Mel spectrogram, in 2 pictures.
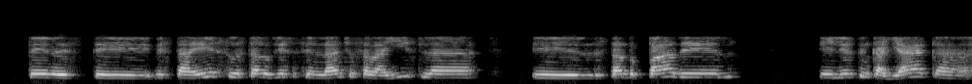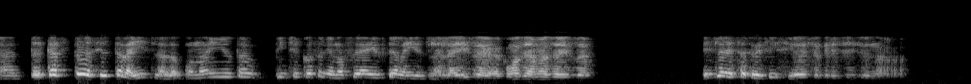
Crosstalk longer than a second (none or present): none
